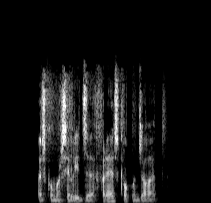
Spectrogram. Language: Catalan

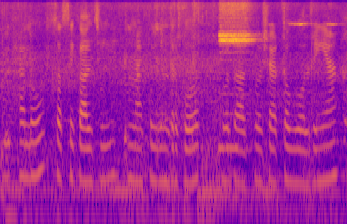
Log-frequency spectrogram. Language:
Punjabi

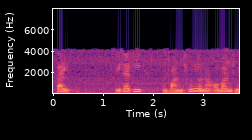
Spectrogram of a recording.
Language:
Bangla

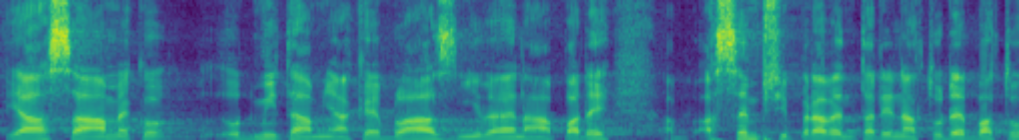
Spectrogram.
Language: Czech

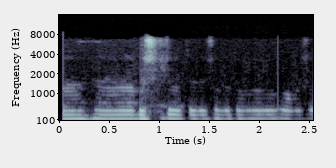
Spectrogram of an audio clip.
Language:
Bangla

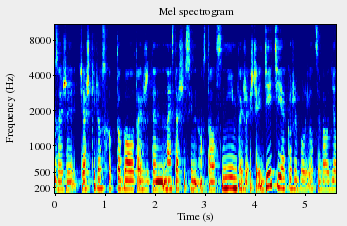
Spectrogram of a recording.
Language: Slovak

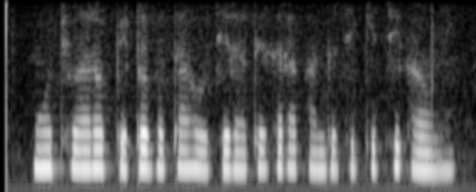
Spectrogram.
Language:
Odia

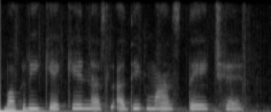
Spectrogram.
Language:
Maithili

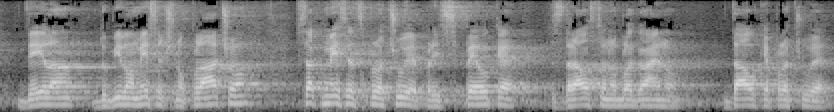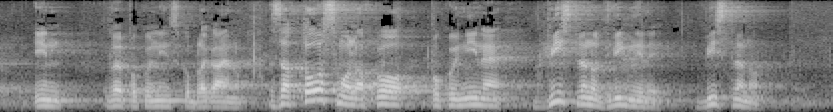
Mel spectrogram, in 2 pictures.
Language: Slovenian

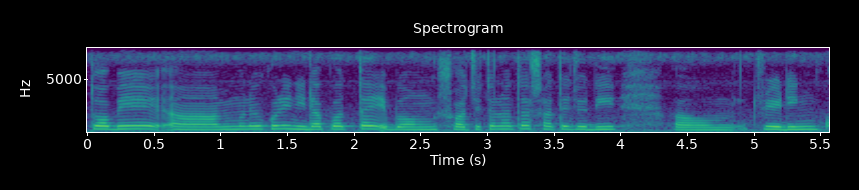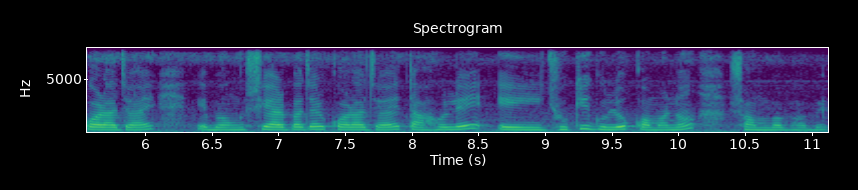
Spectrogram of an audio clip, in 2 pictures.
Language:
Bangla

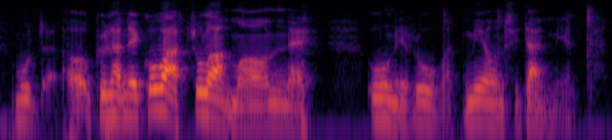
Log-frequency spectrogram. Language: Finnish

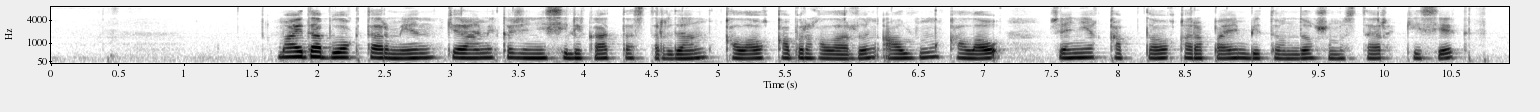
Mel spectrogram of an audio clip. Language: Kazakh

